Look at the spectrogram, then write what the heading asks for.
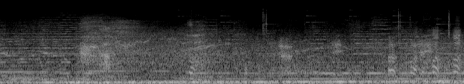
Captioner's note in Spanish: viento silbando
